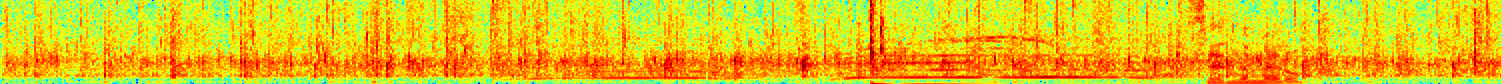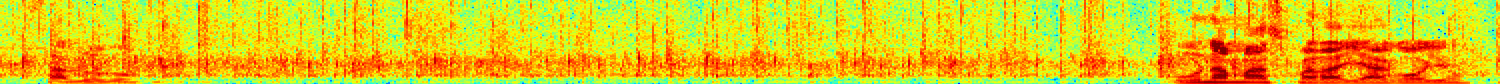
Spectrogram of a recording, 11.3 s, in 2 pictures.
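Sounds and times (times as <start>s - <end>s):
church congregation applauding to welcome a couple: 0.0s - 11.2s
speech: 4.5s - 5.1s, 5.8s - 6.4s, 10.0s - 11.2s.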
